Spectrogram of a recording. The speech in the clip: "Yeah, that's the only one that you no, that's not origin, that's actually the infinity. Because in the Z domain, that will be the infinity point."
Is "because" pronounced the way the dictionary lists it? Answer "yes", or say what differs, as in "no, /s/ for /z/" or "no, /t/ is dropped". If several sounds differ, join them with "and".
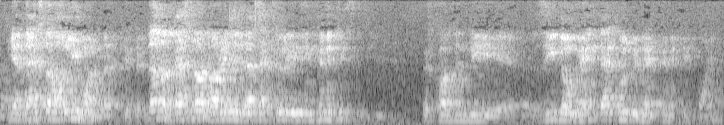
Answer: yes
